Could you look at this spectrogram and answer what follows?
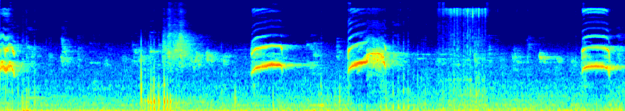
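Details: Cockatiel giving three separate harsh, arched chirps a second or more apart, along with a soft rustle or flutter early on and a steady low hum.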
